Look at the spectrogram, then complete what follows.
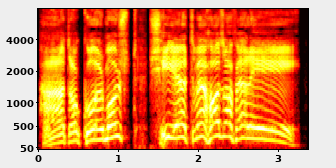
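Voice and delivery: slow, high, sing-song dwarf; a little captain calling the way home, slow and high. Acted. Dwarf Bobolysa at the helm, high and slow.

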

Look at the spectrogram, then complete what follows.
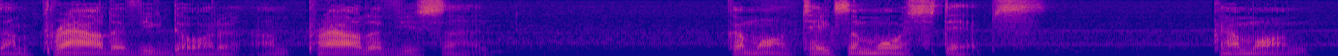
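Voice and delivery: soft, low reassuring parent voice; tender fatherly encouragement. Acted. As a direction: speak gently, like a proud father coaxing a child. Voices a heavenly father encouraging children.

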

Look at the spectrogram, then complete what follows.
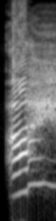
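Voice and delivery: short loud "ay" yell, cut off at once; mock scream. Shown as a demonstration. Singer tries the requested yell once, loud and short. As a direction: let out one loud yell, then stop. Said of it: "pero grita así".

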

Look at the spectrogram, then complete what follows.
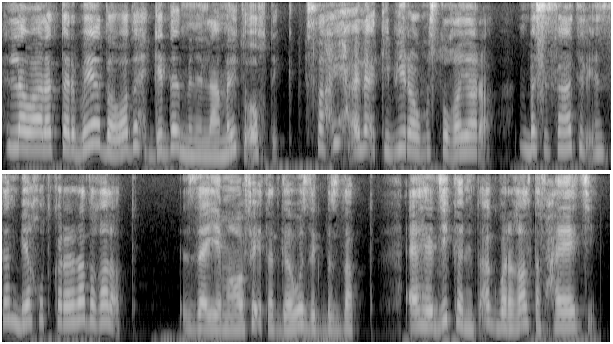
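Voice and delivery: ordinary delivery, nothing marked

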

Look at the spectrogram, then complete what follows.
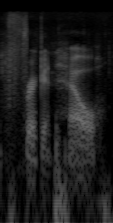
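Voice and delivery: defeated gamer whispering a curse; whispered curse. Real, not acted. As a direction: hiss it under your breath. Muttered curse after death.

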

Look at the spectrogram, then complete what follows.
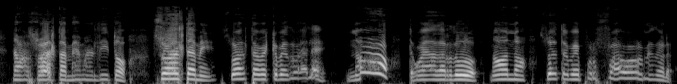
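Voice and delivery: playful distress, climbing in pitch; mock pleading. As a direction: plead to be let go, hammed up. Begs the cactus to let go.

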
